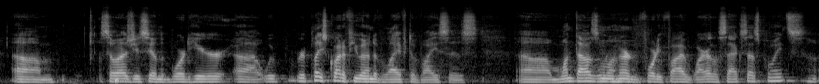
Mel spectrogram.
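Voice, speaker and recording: The speaker moves at a fairly quick pace with ordinary pitch variation, against noticeable background noise. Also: man. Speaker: school district technology staff. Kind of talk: board meeting presentation. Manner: fast.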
